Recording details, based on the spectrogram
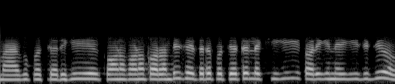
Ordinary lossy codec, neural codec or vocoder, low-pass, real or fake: none; none; 3.6 kHz; real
